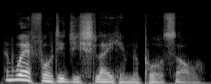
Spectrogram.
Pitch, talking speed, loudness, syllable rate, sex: 115 Hz, 255 wpm, -20 LUFS, 6.0 syllables/s, male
